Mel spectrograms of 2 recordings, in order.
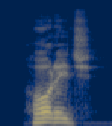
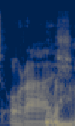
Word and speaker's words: Horage: It's Orage, or Horage. Horage, as rhymes with porridge, but actually it's Orage.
